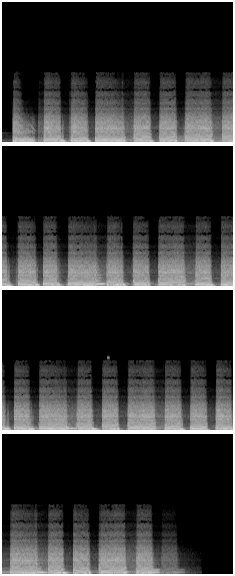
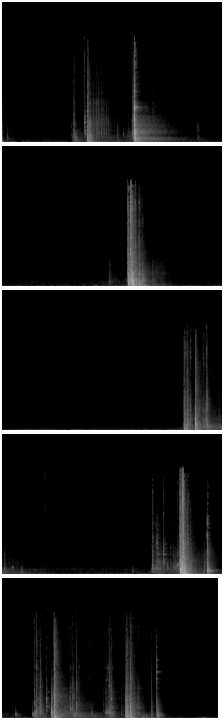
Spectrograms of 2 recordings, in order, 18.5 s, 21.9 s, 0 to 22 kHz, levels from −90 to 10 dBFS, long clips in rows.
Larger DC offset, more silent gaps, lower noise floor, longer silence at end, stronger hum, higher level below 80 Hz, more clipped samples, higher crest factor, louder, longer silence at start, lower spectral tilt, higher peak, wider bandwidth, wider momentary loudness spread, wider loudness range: neither; neither; second, -45 dBFS vs -80 dBFS; about the same, 1.05 s vs 1.15 s; neither; first, -44 dBFS vs -70 dBFS; neither; second, 14 dB vs 34 dB; first, -17 LUFS vs -32 LUFS; first, 0.2 s vs 0 s; first, -6 dB/octave vs -3.5 dB/octave; first, -2 dBFS vs -6 dBFS; second, 12 kHz vs 16 kHz; second, 3 LU vs 26 LU; second, 1 LU vs 10 LU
